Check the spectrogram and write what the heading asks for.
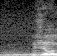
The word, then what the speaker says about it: Jean: clear looks at uh Jean Von Bellamy oh you said it right like what you said it right yes well it's not Joan even though it's spelled like Joan um is the French spelling of it Jan Von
